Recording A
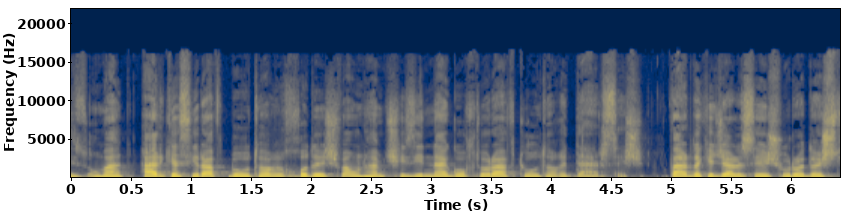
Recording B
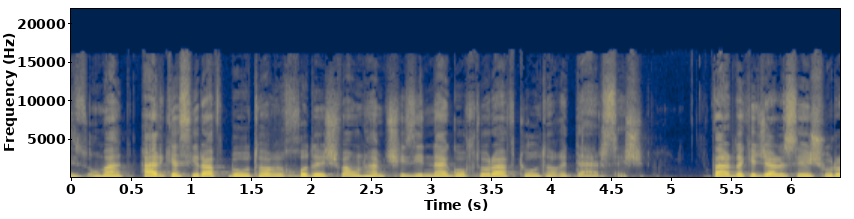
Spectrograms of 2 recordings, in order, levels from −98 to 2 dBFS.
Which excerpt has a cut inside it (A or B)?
A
